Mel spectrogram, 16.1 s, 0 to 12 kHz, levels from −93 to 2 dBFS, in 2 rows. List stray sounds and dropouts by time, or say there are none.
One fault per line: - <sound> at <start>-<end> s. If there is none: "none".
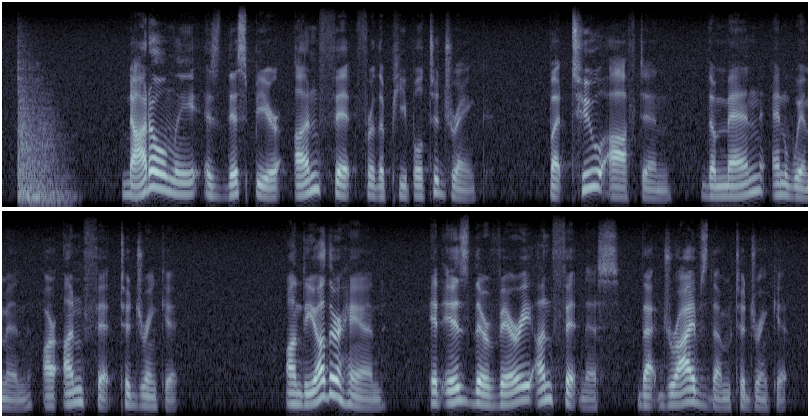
- thud at 0.2-0.8 s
